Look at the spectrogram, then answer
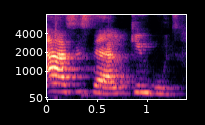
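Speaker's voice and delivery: plain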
